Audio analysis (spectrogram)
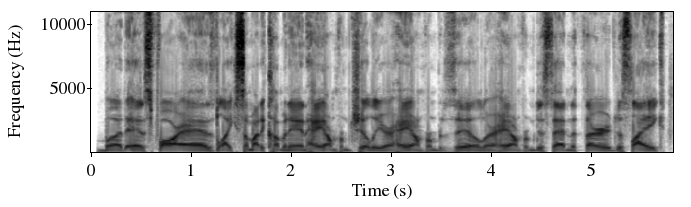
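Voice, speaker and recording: A man's voice: lowish voice, steady tone, fast. A man who streams on Twitch, chatting on a podcast in a laid-back way with trailing phrases. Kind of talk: casual chat.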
